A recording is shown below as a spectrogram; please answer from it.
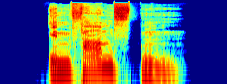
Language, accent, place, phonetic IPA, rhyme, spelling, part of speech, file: German, Germany, Berlin, [ɪnˈfaːmstn̩], -aːmstn̩, infamsten, adjective, De-infamsten.ogg
- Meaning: 1. superlative degree of infam 2. inflection of infam: strong genitive masculine/neuter singular superlative degree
